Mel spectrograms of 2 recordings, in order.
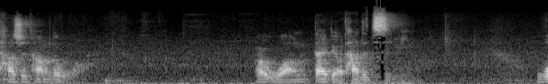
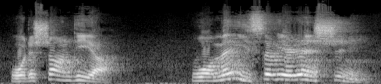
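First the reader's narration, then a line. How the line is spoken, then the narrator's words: Calling out. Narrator (Chinese): 他们呼叫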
